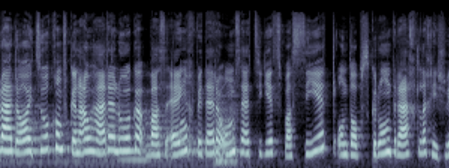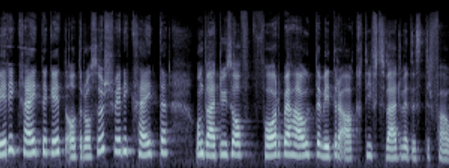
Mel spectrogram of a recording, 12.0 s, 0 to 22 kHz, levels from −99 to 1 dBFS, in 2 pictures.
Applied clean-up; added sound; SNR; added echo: neural mask model DeepFilterNet 3.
